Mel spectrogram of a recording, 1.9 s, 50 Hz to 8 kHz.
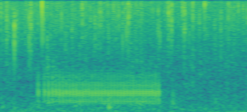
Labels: {"label": "biophony, croak", "recorder": "SoundTrap 500"}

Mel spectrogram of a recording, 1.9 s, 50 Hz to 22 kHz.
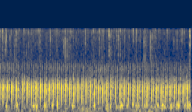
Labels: {"label": "biophony, rattle", "recorder": "SoundTrap 500"}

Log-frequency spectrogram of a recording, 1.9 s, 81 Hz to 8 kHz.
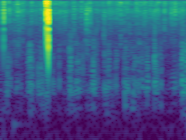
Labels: {"label": "biophony, sea urchins (Echinidae)", "recorder": "SoundTrap 600 or HydroMoth"}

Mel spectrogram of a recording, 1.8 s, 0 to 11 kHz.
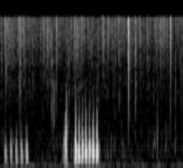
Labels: {"label": "biophony, damselfish", "recorder": "SoundTrap 600 or HydroMoth"}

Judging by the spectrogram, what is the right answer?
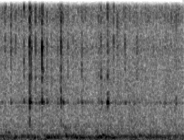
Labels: {"label": "ambient", "recorder": "HydroMoth"}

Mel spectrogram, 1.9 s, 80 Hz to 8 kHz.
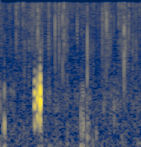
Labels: {"label": "biophony, damselfish", "recorder": "SoundTrap 500"}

